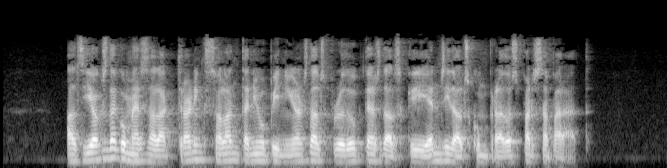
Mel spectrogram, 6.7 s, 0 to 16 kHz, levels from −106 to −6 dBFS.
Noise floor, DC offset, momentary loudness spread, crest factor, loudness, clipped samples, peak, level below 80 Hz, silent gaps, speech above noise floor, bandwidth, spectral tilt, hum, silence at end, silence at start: -76 dBFS; under 0.1%; 6 LU; 18 dB; -18 LUFS; under 0.1%; 0 dBFS; -56 dBFS; none; 59 dB; 7.8 kHz; -5 dB/octave; none; 0.9 s; 0.7 s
